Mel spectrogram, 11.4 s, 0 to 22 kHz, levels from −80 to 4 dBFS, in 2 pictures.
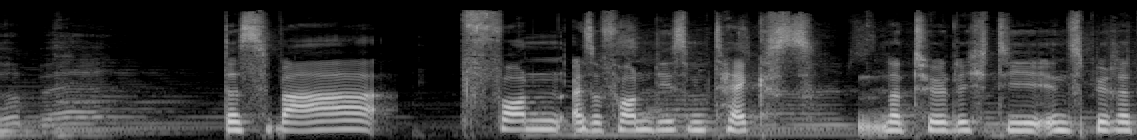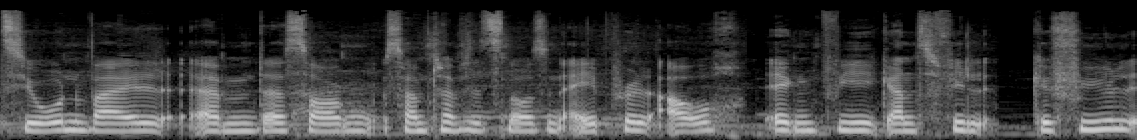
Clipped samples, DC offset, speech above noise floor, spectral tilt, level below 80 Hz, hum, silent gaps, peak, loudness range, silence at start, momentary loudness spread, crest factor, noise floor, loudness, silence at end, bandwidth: under 0.1%; under 0.1%; 26 dB; -4.5 dB/octave; -60 dBFS; none; none; -2 dBFS; 1 LU; 0 s; 5 LU; 16 dB; -45 dBFS; -19 LUFS; 0 s; 17 kHz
